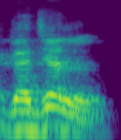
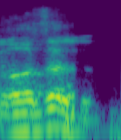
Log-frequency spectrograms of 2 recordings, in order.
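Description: First: It starts with a plain hard g sound. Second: It starts with a throaty, altered gh sound. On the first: The speaker calls it wrong. "we cannot say ghazal" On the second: The speaker calls it right. "We say ghazal"

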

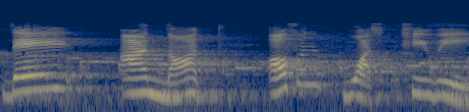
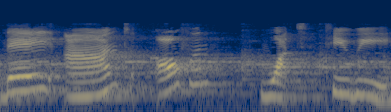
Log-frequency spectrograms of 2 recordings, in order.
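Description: First: 'Are not' is said as two full words. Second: 'Are not' is contracted into one short word. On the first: "ตัวอย่างเขาบอกอีกว่า" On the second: "หรือเราจะอ่านได้อีกแบบนึงก็คือ"

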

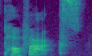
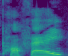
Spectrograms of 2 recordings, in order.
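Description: First: The final x is sounded, ending in an ks sound. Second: The final x is silent, ending in an ay sound. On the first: The speaker calls it right. "according to the audiobook, it is actually Ferius Parfax" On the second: The speaker calls it wrong. "I've always pronounced Ferius's name as Ferius Parfait"

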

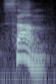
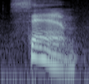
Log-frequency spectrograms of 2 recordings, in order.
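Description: First: The vowel is not the 'cat' vowel. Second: The vowel is the open 'cat' vowel. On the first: The speaker calls it wrong. "ten cuidado porque no es Sam" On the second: The speaker calls it right. "Correcto, Sam. ... Este es un sonido que no existe en español"

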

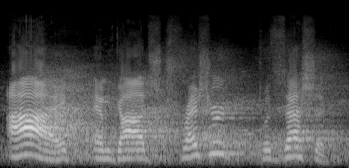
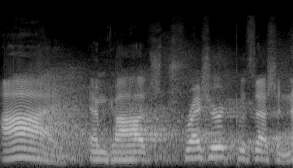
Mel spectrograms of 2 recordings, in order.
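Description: First: It is said loudly and with conviction. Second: It is said clearly at normal volume.

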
